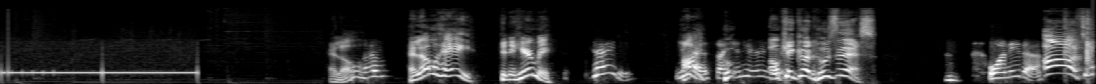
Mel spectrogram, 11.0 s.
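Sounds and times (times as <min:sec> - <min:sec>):
telephone line tone while placing a call to an internet phone number: 0:00.0 - 0:02.0
speech: 0:03.4 - 0:08.9, 0:09.5 - 0:10.9.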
